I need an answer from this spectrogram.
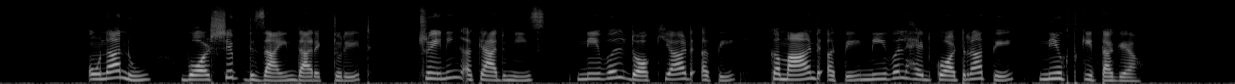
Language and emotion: Punjabi, neutral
